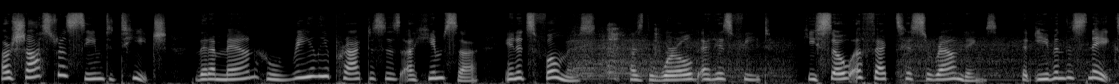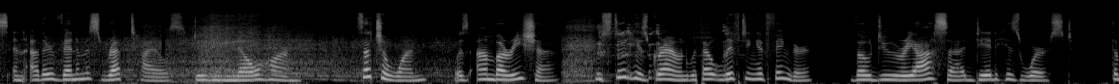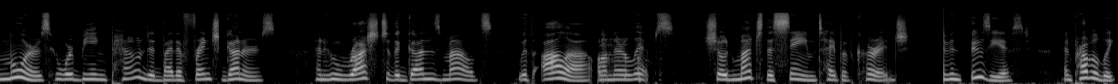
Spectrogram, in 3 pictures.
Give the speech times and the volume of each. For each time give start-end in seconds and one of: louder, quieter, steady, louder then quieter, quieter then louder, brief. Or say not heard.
0.0-33.5 steady.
